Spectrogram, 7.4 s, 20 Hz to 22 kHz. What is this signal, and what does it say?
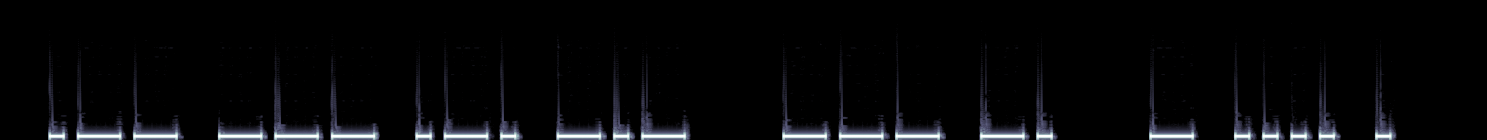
Morse code, heard as a keyed tone, about 17 wpm, 700 Hz. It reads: WORK ON THE
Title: Sentences from Top 1000 Words - Review Part 5 - 17wpm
